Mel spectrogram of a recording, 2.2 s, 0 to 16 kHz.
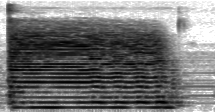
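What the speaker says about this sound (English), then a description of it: "We then flatten that second finger and play D2." A single distorted electric guitar note, D fretted at the second fret, rings out steadily for under two seconds, then is cut off.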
